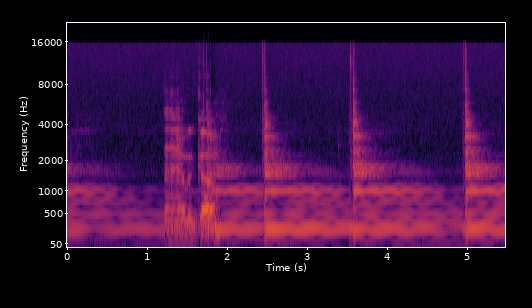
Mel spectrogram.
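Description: A guitar's low E string plucked and left ringing, bent below pitch then brought back up, with three more sustained plucks following at steady intervals, close and clear; someone speaks briefly over it.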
